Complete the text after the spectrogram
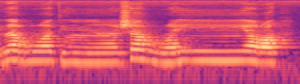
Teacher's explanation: तनवीन के बाद शीन आया जो कि हुर्फ़ इख़्फ़ा में से है, इसीलिए यहाँ पर आवाज़ को नाक में छुपाएंगे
